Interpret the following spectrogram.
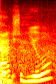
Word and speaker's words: Ashtabula: Sharon in Ashtabula. Debbie in Homeworth. Barbara in Akron. Wait, how do you say that Yeah. one city that starts with an Oh, A? what? You said- Ashtabula?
